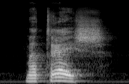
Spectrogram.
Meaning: 1. mould, matrix 2. die (a device for cutting things into a specified shape or for stamping coins and medals)
- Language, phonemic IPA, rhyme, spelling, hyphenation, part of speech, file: Dutch, /maːˈtrɛi̯s/, -ɛi̯s, matrijs, ma‧trijs, noun, Nl-matrijs.ogg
